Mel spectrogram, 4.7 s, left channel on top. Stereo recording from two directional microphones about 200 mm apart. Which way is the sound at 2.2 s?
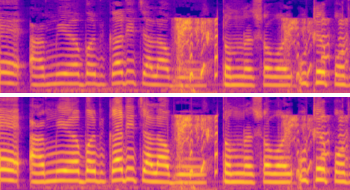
Centre (ahead or behind).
